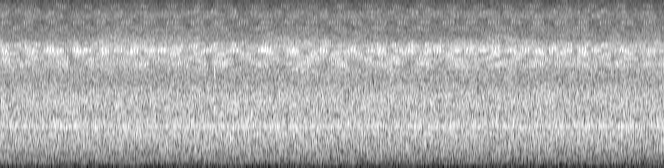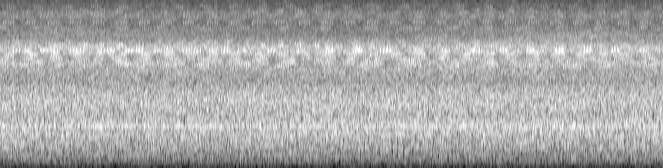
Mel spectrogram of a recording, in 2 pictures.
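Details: Bell crickets ring steadily in a high, bead-like trill within a dense insect chorus at night as it gradually grows light toward dawn.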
